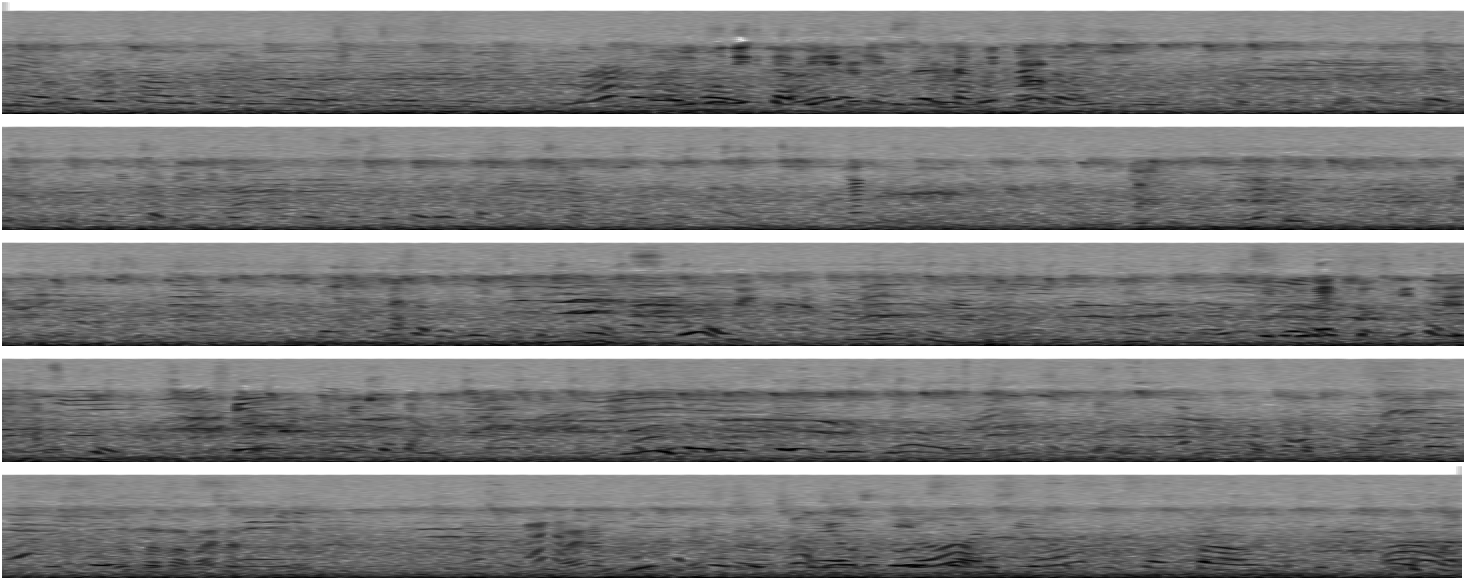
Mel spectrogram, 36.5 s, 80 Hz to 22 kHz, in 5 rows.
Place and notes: {"title": "cologne, stadtgarten, nahe anwohner", "date": "2008-05-07 21:34:00", "description": "stereofeldaufnahmen im september 07 abends\nproject: klang raum garten/ sound in public spaces - in & outdoor nearfield recordings", "latitude": "50.95", "longitude": "6.94", "altitude": "55", "timezone": "Europe/Berlin"}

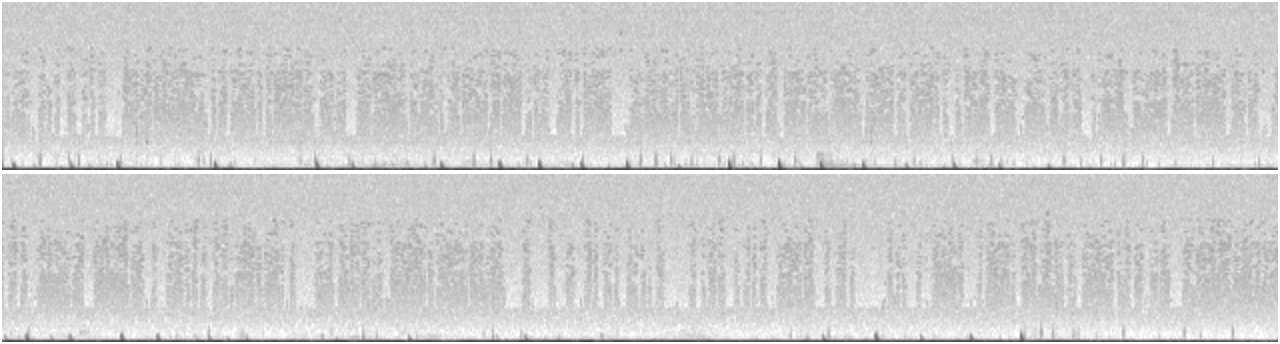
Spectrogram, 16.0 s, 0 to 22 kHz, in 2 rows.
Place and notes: {"title": "Mikieriai, Lithuania, hanging bridge", "date": "2020-03-17 16:40:00", "description": "Low frequencies: use good headphones or speakers. Recorded with contact microphones and geophone on support wires of hanging bridge.", "latitude": "55.66", "longitude": "25.18", "altitude": "82", "timezone": "Europe/Vilnius"}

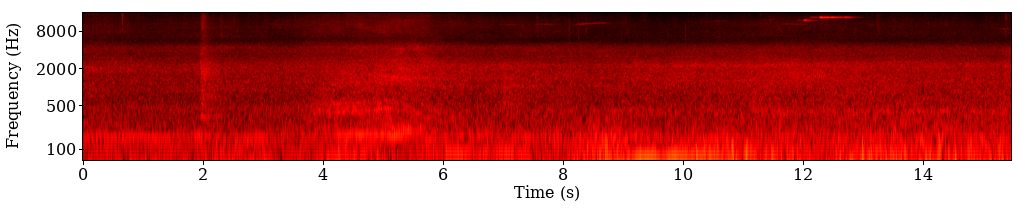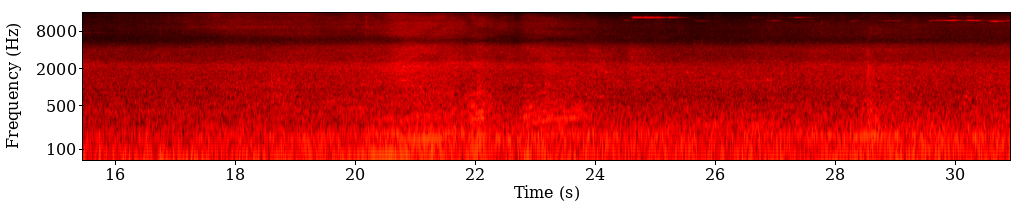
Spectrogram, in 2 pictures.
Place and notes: {"title": "中山區聚葉里, Taipei City - Walking across the different streets", "date": "2014-02-27 08:26:00", "description": "Walking across the different streets, Traffic Sound, Environmental sounds, Birdsong, Went to the main road from the alley\nBinaural recordings", "latitude": "25.06", "longitude": "121.52", "timezone": "Asia/Taipei"}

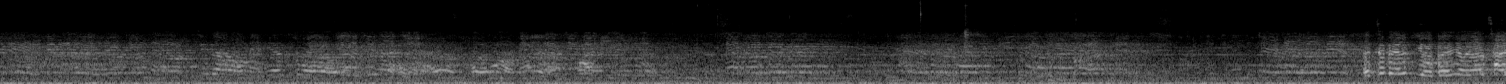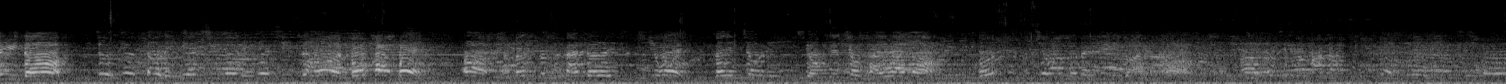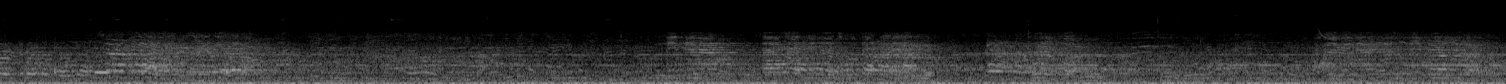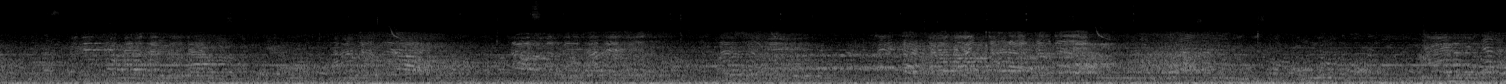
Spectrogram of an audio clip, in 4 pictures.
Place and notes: {"title": "Zhong Xiao W. Rd., Taipei City - occupy", "date": "2014-04-27 16:49:00", "description": "No-nuke Movement occupy Zhong Xiao W. Rd.", "latitude": "25.05", "longitude": "121.52", "altitude": "27", "timezone": "Asia/Taipei"}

